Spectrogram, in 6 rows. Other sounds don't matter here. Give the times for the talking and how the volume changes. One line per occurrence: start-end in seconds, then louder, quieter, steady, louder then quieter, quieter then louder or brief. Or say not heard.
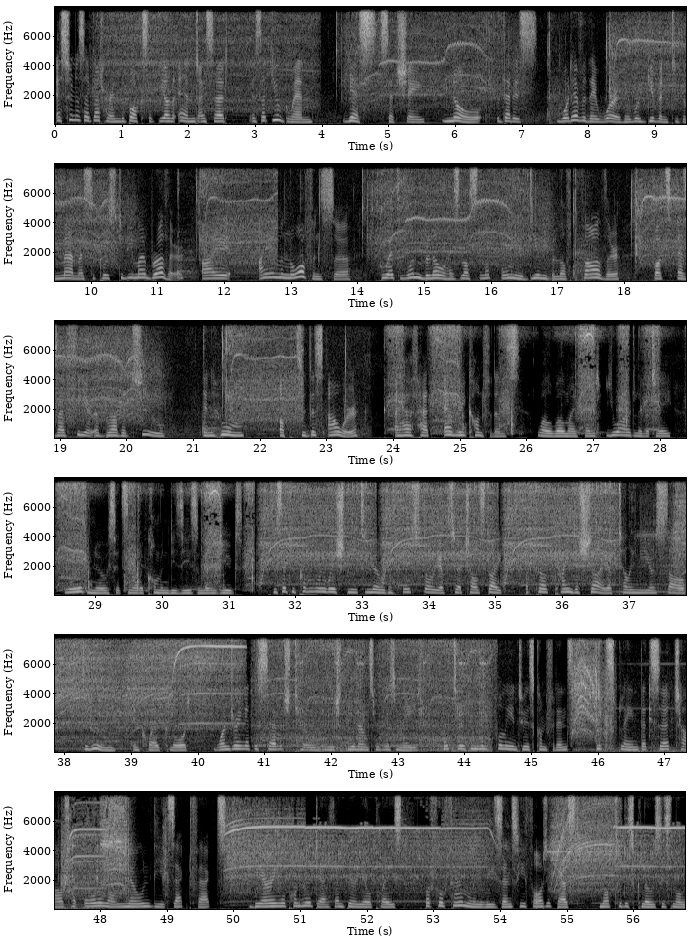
0.0-56.7 steady.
